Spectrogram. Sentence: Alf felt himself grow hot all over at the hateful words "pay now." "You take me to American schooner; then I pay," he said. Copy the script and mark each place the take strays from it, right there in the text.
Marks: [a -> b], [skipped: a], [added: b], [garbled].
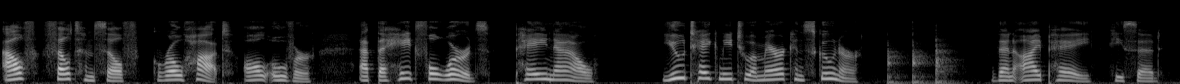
Alf felt himself grow hot all over at the hateful words "pay now." "You take me to American schooner; then I pay," he said.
